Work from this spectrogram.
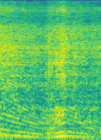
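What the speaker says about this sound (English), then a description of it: "his brother-in-law cut down a dead tree next to his house with a chainsaw" A chainsaw cutting down a dead tree beside a house in Arkansas gives a short, close buzzing engine whine that rises briefly in the middle before settling back.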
